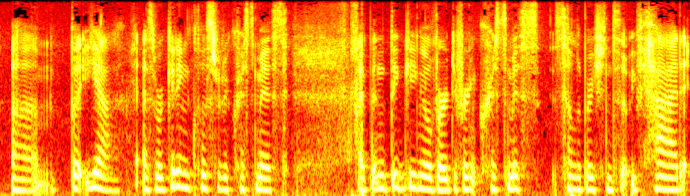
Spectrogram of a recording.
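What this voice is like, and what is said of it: Nasal, stuffed-up sick voice. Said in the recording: “my voice sounds a little strange, it's because I've been sick for the past couple of days ... I will not sound so nasally and stuffed up”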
